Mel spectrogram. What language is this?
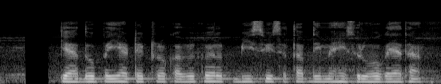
Hindi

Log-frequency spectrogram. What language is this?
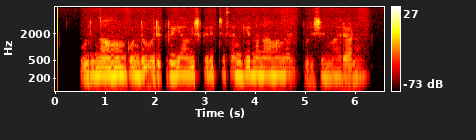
Malayalam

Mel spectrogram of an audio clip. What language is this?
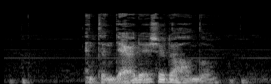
Dutch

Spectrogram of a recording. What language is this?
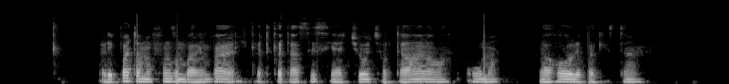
Swahili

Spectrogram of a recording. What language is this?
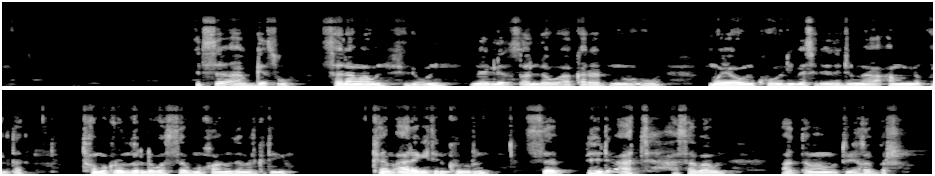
Tigrinya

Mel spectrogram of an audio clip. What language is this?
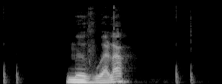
French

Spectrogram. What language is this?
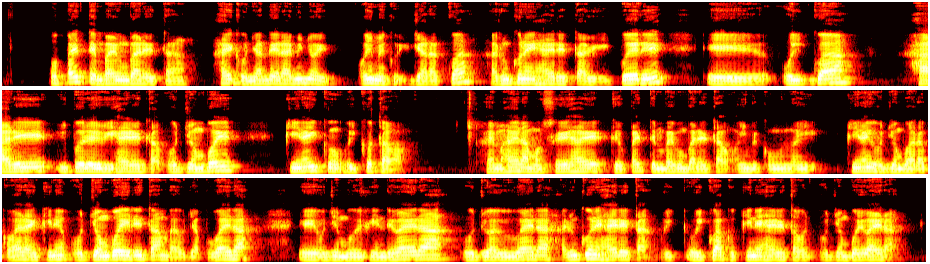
Eastern Bolivian Guaraní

